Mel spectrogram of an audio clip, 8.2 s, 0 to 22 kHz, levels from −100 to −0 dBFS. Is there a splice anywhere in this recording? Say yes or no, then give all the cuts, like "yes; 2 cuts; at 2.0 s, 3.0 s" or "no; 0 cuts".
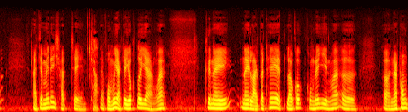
no; 0 cuts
